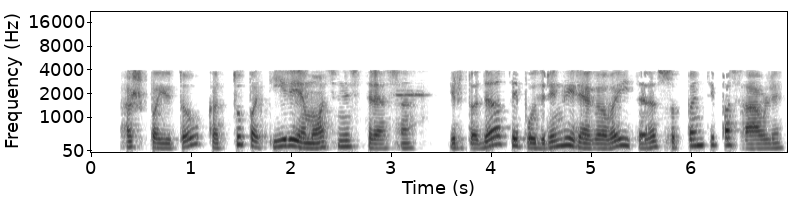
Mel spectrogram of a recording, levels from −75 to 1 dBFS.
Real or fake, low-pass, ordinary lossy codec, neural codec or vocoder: real; 7.2 kHz; AAC, 16 kbps; none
